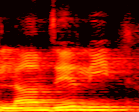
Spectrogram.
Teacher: لام باریک ہے، پڑی حرکت ہے، جلدی چھوڑیں گے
